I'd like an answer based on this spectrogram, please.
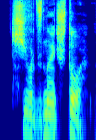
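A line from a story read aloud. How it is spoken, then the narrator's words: Annoyed, through gritted teeth. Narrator (Russian): с досадой процедил копающий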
